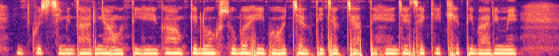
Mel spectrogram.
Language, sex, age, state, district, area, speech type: Hindi, female, 18-30, Uttar Pradesh, Chandauli, urban, spontaneous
